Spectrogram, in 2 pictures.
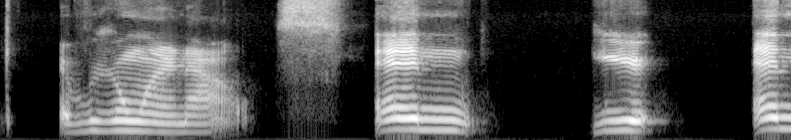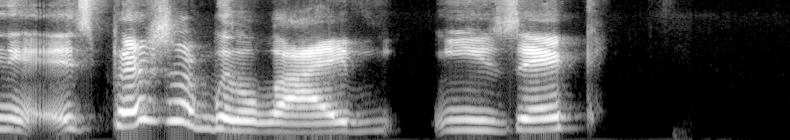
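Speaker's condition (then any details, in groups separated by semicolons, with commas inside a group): Friedreich's ataxia; diagnosed at 17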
